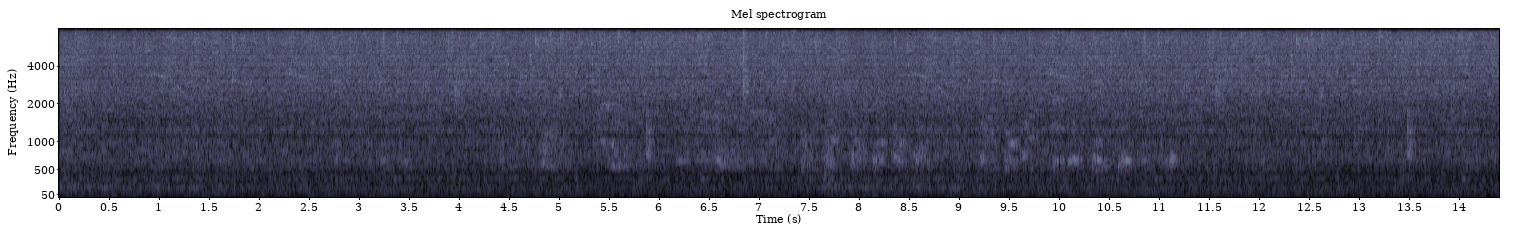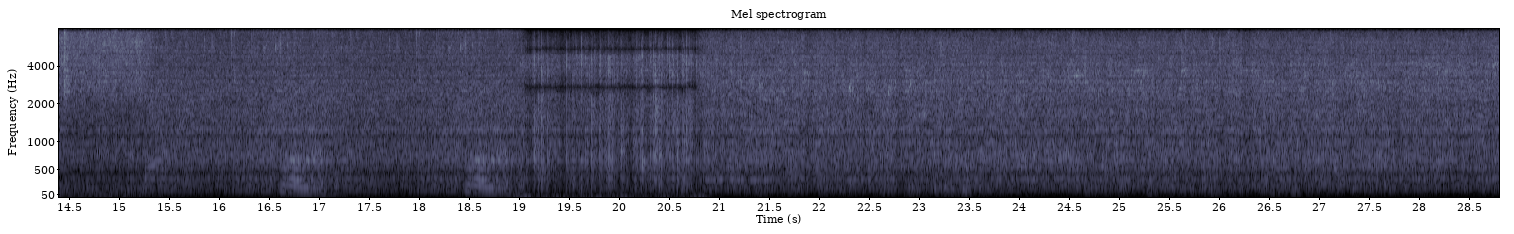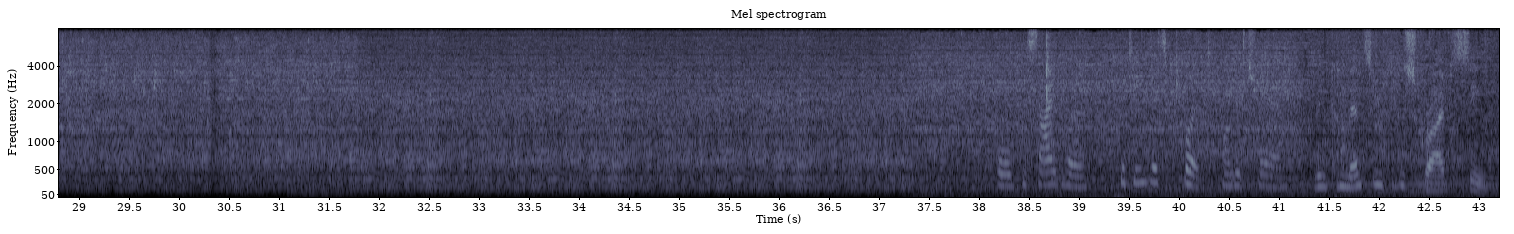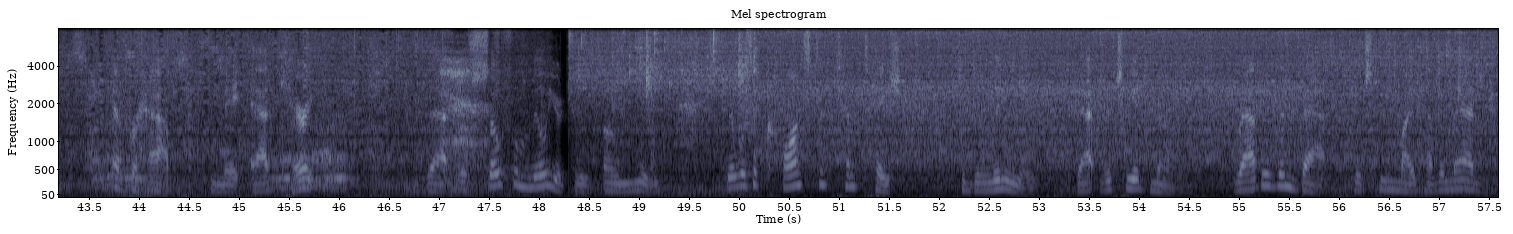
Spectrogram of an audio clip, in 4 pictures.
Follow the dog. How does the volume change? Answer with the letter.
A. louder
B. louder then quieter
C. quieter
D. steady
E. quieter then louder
D.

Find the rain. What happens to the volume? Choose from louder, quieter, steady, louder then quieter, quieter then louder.
steady.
